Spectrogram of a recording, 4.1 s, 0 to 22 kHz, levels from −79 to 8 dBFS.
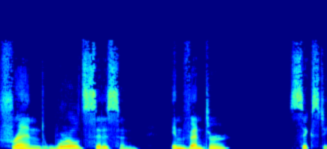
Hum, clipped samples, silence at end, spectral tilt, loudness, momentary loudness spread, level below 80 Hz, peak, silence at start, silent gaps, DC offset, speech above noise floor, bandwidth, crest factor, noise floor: none; under 0.1%; 0 s; -5 dB/octave; -25 LUFS; 11 LU; -70 dBFS; -8 dBFS; 0 s; none; under 0.1%; over 65 dB; 16 kHz; 18 dB; under -90 dBFS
